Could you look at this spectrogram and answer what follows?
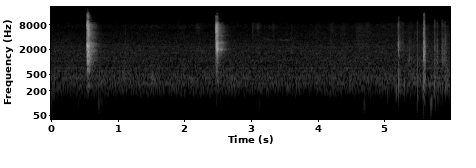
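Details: Parrot coughing: two sharp, short, high-pitched cough-like bursts about two seconds apart, then faint clicks.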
